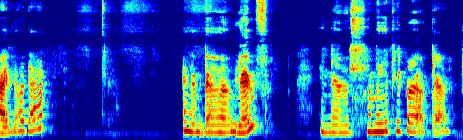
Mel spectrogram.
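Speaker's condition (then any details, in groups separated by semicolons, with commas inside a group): Tongue cancer surgery; near-total tongue removal, jaw and mouth floor removed, thigh-flap reconstruction; tongue immobile, tracheostomy, feeding tube, chemoradiation upcoming; cannot form words with tongue, relearning speech and swallowing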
